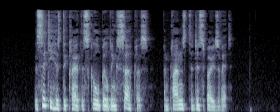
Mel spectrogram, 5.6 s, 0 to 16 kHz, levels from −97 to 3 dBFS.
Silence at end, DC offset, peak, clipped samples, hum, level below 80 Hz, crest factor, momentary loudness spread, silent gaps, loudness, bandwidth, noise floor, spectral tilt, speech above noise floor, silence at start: 1.1 s; under 0.1%; -2 dBFS; under 0.1%; none; -46 dBFS; 16 dB; 11 LU; none; -18 LUFS; 11.5 kHz; -76 dBFS; -5 dB/octave; 59 dB; 0.7 s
